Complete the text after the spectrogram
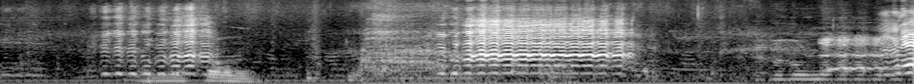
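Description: sheep bleating

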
